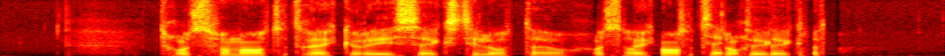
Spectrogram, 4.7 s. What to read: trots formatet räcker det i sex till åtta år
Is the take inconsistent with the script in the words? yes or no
yes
